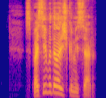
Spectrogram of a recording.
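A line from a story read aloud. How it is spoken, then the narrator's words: Cheerful reply. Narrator (Russian): весело ответил Павлик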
